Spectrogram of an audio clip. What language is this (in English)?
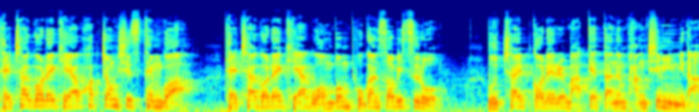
Korean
